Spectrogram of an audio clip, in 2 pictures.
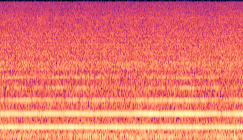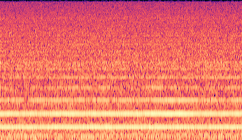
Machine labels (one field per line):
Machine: fan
